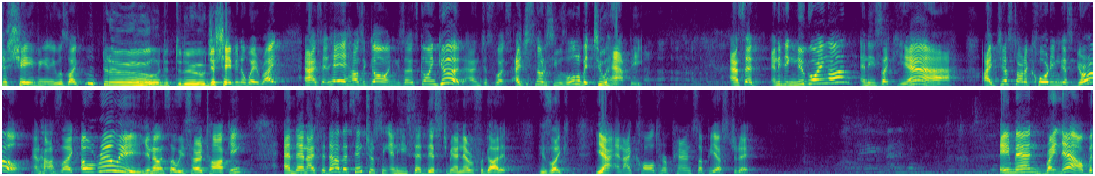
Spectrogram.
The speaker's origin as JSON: {"language": "English", "country": "United States", "tie": "born or raised there", "said": "when I was growing up in America"}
